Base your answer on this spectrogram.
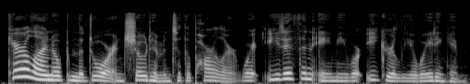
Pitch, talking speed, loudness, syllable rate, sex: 185 Hz, 230 wpm, -18 LUFS, 7.7 syllables/s, female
